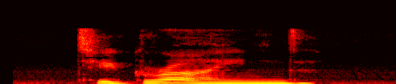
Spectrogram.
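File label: English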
